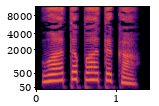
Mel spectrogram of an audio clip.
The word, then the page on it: ವಾತಪಾತಕ: Kannada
